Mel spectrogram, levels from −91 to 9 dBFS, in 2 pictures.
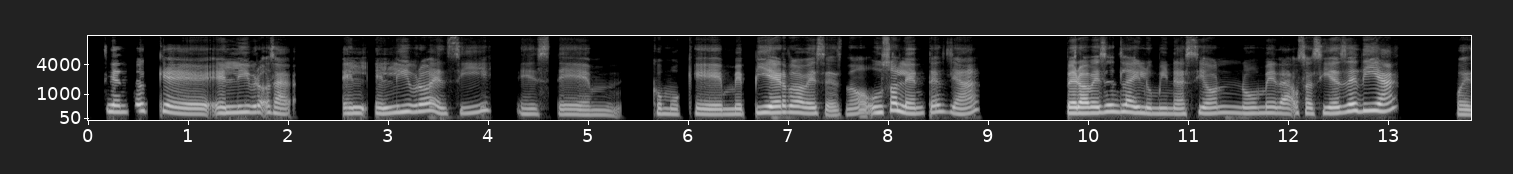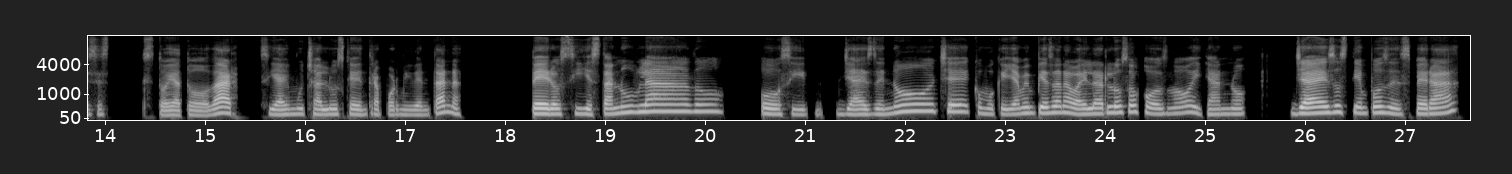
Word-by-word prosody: Siento 240 +1 +1
que 180 -8 +2 0.2
el 210 +2 +1
libro, 225 0 0
o 220 - -3
sea, 185 -4 -2 0.5
el 190 +1 0
el 190 +1 0
libro 245 +4 +2
en 205 -9 -1
sí, 215 +10 -7 0.3
este, 160 -3 -6
mm, 145 -2 -11 0.3
como 175 -2 -5
que 165 -4 -1
me 170 +1 -2
pierdo 215 +1 +5
a 205 - +3
veces, 165 -7 -2
¿no? 170 +2 -4
Uso 220 +7 +3
lentes 220 +1 0
ya, 195 - -3 0.9
pero 195 0 +9
a 195 - +7
veces 235 +4 +3
la 235 -2 +4
iluminación 190 +1 -1
no 190 0 -2
me 200 0 -2
da. 185 -2 -2
O - - -5
sea, 190 -2 -2
si 190 +2 0
es 200 +3 +3
de 260 +2 +6
día, 270 +3 +4 0.6
pues 155 -1 -5
es 160 0 -11 0.3
estoy 140 0 -4
a 140 - 0
todo 135 -2 -4
dar, 195 +4 +5 0.2
si 165 - -3
hay 155 +1 0
mucha 170 -1 -3
luz 165 +2 -1
que 165 -2 -2
entra 155 +1 -5
por 150 0 -7
mi 155 -1 -8
ventana. 180 +6 -1 0.7
Pero 175 -1 +6
si 175 +1 -5
está 170 +1 +1
nublado 250 +3 +1 0.4
o 170 -2 +1
si 160 -1 -8 0.3
ya 160 -1 -2
es 160 0 -3
de 170 -1 -3
noche, 245 +3 +1
como 175 -3 -6
que 165 -1 -4
ya 170 +1 0
me 195 - -1
empiezan 200 +2 +1
a 205 - +1
bailar 175 +2 +1
los 215 +1 0
ojos, 195 -7 -1
¿no? 195 +4 -3
Y 205 - -3
ya 165 0 -4
no. 170 +1 -5 0.4
Ya 195 +2 +6
esos 220 +1 +1
tiempos 205 +1 0
de 190 -3 0
espera, 180 - 0
190 Hz, 175 wpm, -23 LUFS, 170-220 Hz, 0.9 s, pero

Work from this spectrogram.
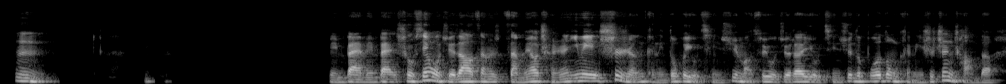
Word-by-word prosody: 嗯。 150 -5 0
嗯。 130 0 -13 2.7
明 105 -1 -8
白 115 -1 +5
明 105 0 -7
白。 115 0 +3
首 135 +4 0
先 190 +8 +4
我 - - +3
觉 140 - +2
得 130 - +5
啊， 125 - +6
咱 130 0 -1
们 120 - -3
咱 105 -3 -1
们 110 - -5
要 135 - +4
承 125 -5 -3
认， 130 +4 -1
因 155 - +1
为 155 -3 +7
是 145 0 +1
人 120 0 -1
肯 115 -4 -8
定 95 - -11
都 125 - -2
会 135 +1 +1
有 - - -1
情 90 - -10
绪 90 +11 -6
嘛， 130 - -2
所 125 - -4
以 125 - +2
我 115 - -2
觉 110 -1 -2
得 125 +1 +4
有 120 - -2
情 105 -3 -11
绪 150 - -4
的 130 - 0
波 140 +3 +1
动 150 -3 -1
肯 130 - -8
定 90 - -11
是 120 - -6
正 195 -2 -1
常 120 - -6
的。 90 -1 -5
125 Hz, 285 characters per minute, -25 LUFS, 110-140 Hz, 2.7 s, 为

